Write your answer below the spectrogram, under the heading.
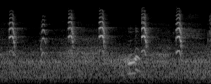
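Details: Agitated Common Terns diving at a person near their colony, rapid harsh clipped calls about every third of a second, bright and rasping, one lower brief note in the middle.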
